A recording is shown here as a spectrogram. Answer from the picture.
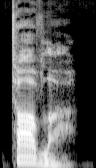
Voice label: backgammon in turkish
